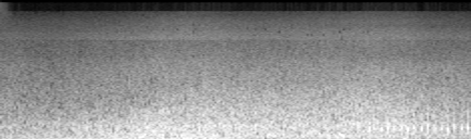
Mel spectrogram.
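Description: Ocean surf washing steadily onto a beach in the game Cosmic Wheel Sisterhood, a continuous soft roar with gentle wind, faint and alone with no voices.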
